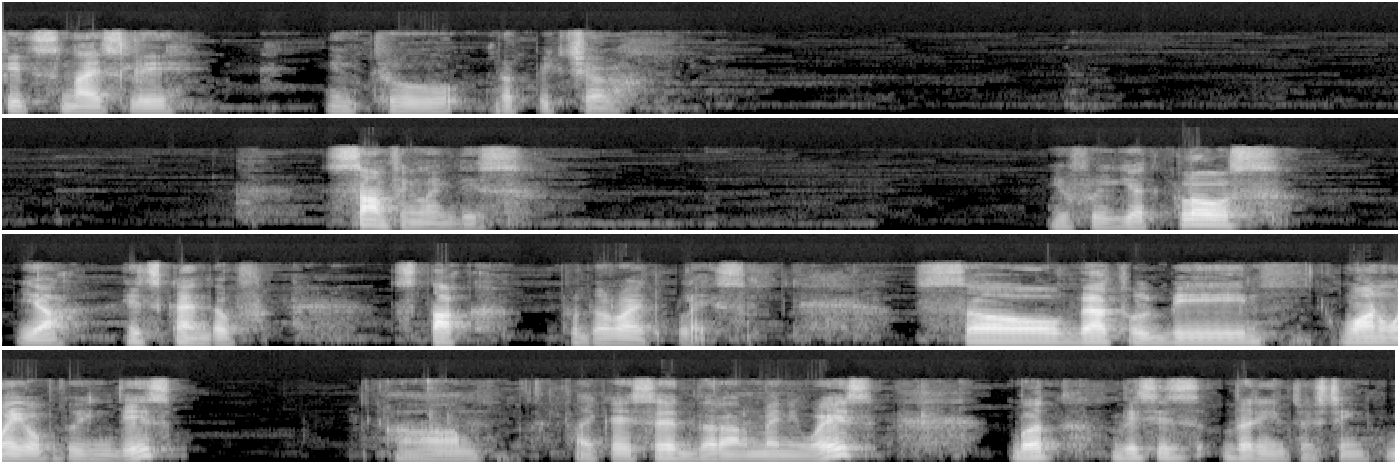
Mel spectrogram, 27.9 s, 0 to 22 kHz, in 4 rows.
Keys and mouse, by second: 1.5-8.1 shift+drag, 8.7-10.4 drag, 11.6-14.0 drag, 14.0 middle click, 15.8 click, 19.0 click, 20.9 middle click, 21.5 click, 23.5 ctrl+j, 25.3 g, 26.5 click.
